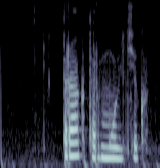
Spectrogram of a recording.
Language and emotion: Russian, neutral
